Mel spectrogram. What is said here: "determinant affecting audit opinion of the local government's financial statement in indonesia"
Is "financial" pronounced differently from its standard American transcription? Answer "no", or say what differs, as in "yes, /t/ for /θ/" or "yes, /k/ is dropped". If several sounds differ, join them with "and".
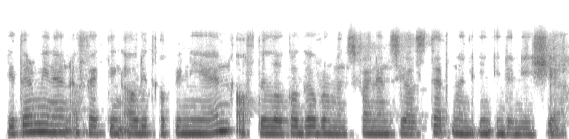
yes, /s/ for /ʃ/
